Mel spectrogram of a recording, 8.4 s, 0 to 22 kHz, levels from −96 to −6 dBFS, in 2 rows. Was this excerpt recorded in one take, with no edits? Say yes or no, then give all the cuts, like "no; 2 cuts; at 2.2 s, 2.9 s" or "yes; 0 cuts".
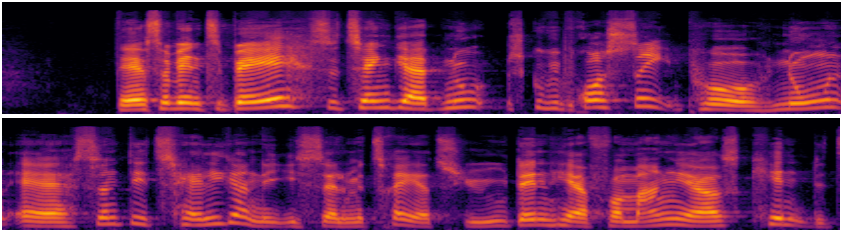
yes; 0 cuts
